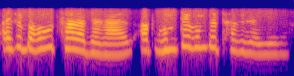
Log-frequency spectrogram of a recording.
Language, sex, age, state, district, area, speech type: Hindi, female, 18-30, Bihar, Begusarai, rural, conversation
